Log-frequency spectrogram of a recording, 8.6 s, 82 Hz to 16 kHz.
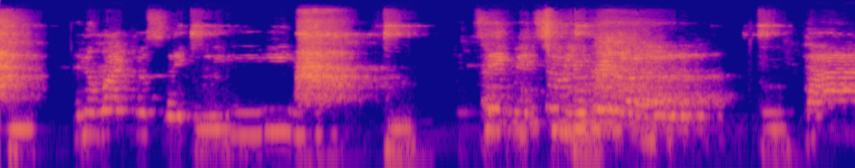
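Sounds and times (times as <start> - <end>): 
deep rhythmic breathing during a guided breathing exercise: 0.0 - 0.5, 3.0 - 4.1
speech: 0.1 - 4.2, 4.8 - 8.4
laughter: 4.9 - 7.4.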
